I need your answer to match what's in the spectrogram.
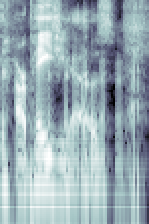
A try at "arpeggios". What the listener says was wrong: Okay, they're arpeggios with an open E, not a closed E. Arpeggios. Arpeggios?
